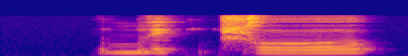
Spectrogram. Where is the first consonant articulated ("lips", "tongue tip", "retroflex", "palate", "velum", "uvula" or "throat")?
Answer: lips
